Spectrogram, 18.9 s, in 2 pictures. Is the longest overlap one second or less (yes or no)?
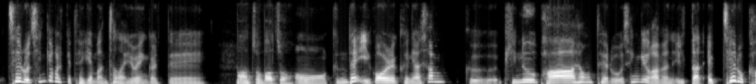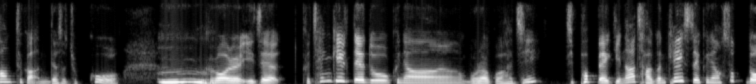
yes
